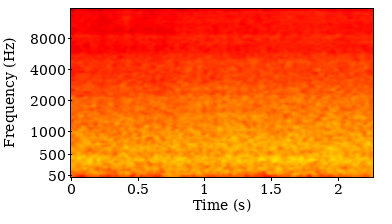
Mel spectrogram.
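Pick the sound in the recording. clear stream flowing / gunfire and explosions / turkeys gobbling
clear stream flowing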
